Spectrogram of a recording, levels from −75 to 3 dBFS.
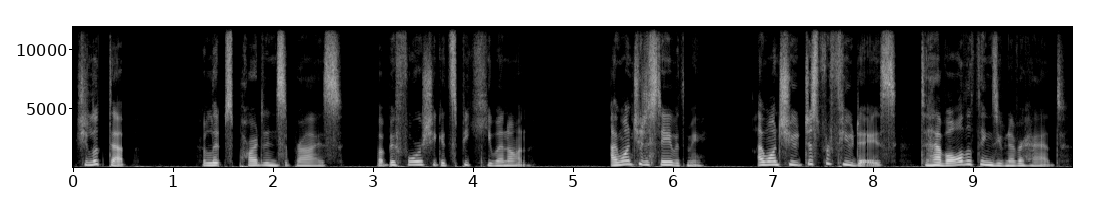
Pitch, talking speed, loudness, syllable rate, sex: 215 Hz, 230 wpm, -20 LUFS, 6.3 syllables/s, female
